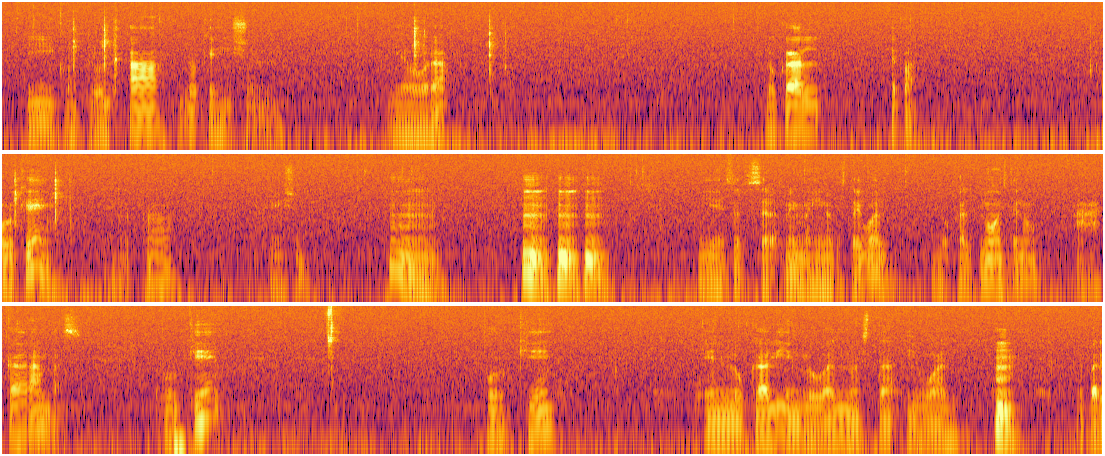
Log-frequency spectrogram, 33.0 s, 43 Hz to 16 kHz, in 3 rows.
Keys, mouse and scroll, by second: 0.5 right click, 1.4 ctrl+a, 1.9 ctrl+click, 3.8 right click, 4.5 Tab, 5.2 Tab, 6.5 click, 7.6 click, 9.3 click, 11.9 ctrl+a, 13.4 click, 14.9 click, 15.4 click, 17.6 right click, 19.3 click, 20.3 click, 22.4 right click, 29.2 click, 29.7 click.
